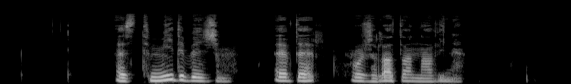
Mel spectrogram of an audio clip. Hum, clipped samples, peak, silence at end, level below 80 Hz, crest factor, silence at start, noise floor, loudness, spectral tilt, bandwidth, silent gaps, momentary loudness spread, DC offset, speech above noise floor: none; under 0.1%; -4 dBFS; 1.1 s; -68 dBFS; 22 dB; 1.15 s; -74 dBFS; -25 LUFS; -5.5 dB/octave; 11.5 kHz; none; 13 LU; under 0.1%; 51 dB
